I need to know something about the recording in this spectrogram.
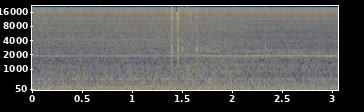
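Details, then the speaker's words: Ice-rink skate room furnace during repair, power restored: spark then flame, steady low even roar with no puffing or flutter; burner has lit and is firing smoothly. "There you go. There's spark. There's flame."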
